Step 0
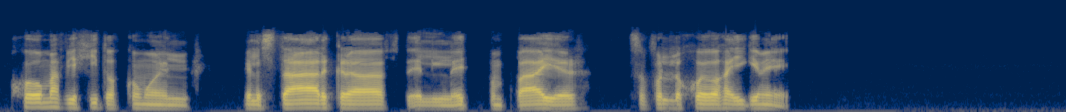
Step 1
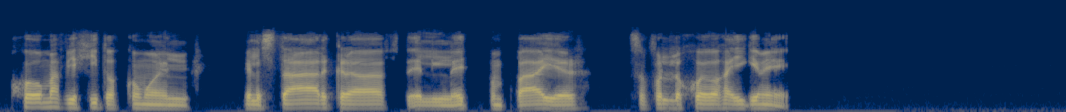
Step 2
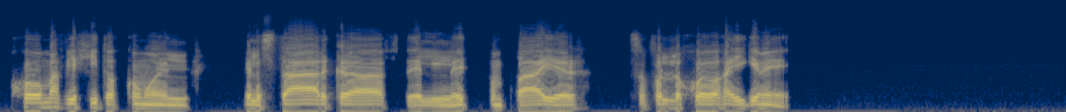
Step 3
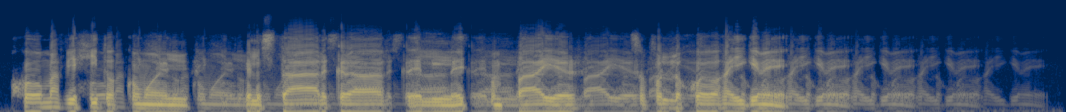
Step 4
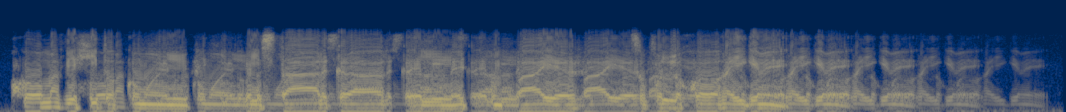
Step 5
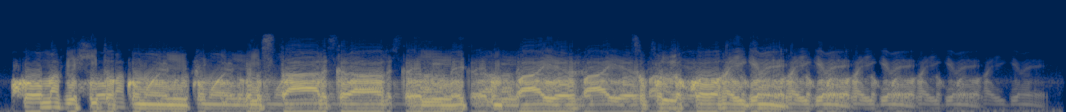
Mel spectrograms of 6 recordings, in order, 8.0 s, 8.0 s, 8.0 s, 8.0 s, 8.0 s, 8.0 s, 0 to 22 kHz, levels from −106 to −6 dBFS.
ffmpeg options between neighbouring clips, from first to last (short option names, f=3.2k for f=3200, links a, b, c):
-af "acompressor=threshold=-25dB:ratio=6,volume=-4.5dB"
-af "bass=f=250:g=2,treble=f=4k:g=-13,aeval=exprs='(tanh(20*val(0)+0.3)-tanh(0.3))/20':c=same,volume=7dB"
-filter_complex "[0:a]aecho=1:1:488|976|1464|1952:0.178|0.0818|0.0376|0.0173,acrossover=split=230|3000[a][b][c];[b]acompressor=threshold=-37dB:ratio=2.5[d];[a][d][c]amix=inputs=3:normalize=0"
-af "alimiter=level_in=7.5dB:limit=-24dB:level=0:latency=1:release=12,volume=-7.5dB,aresample=16000,asoftclip=type=tanh:threshold=-39.5dB,aresample=44100,volume=7dB"
-af "lowpass=f=1.1k:t=q:w=6.6,volume=-1dB"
